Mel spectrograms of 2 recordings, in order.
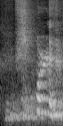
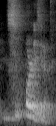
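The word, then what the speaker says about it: שיבולת: 그래 가지고 볼 벌렛 쉬볼렛을 발음해 봐라. 벌렛을 발음해 봐라. 근데 이제이 강건도 사람들은 발음을 못 했다고 10볼렛이라.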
